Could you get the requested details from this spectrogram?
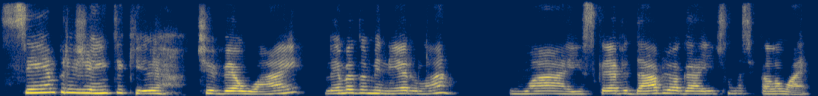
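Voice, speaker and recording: High-voiced woman teaching English. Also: steady tone, highs cut off. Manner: patient, explains slowly, spells words out. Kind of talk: recorded online lesson recap.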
